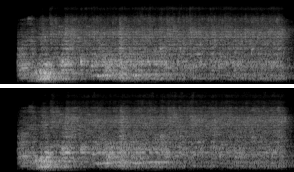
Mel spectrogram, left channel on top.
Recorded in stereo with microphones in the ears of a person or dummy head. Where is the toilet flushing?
40° left (ahead or behind), 2.5 m.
